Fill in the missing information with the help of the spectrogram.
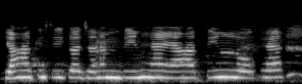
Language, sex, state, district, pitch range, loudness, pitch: Hindi, female, Bihar, Vaishali, 305-330 Hz, -16 LUFS, 315 Hz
